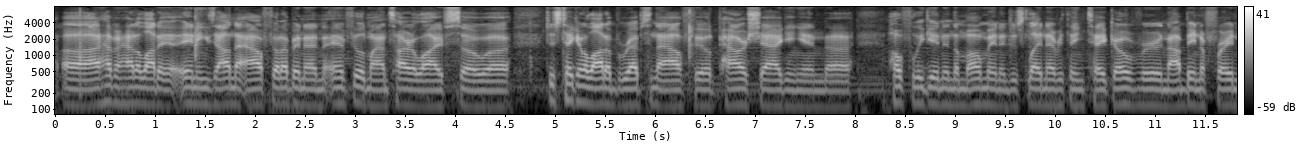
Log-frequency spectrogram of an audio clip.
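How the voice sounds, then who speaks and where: A young man, a college ballplayer giving casual, informal interview answers with halting repetitions. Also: medium pitch, a bit bright. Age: young adult. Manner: informal, halting, repeats himself. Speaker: college baseball player being interviewed. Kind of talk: casual post-game style interview answers. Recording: clear outdoor ambient noise.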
